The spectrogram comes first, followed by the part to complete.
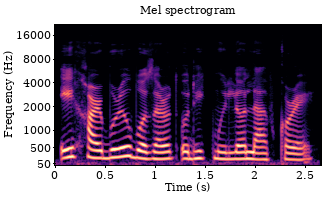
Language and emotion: Assamese, neutral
